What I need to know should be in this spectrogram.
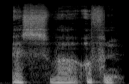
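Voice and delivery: low, slow, hushed murmur; quiet, low-pitched near-whisper. A narrator's reading. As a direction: say it very softly and slowly. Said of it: "flüsterte Toni vom Boden".

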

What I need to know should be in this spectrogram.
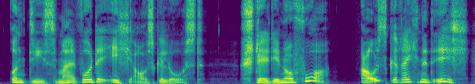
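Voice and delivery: high, eager little angel; child-like angel explaining. Acted. Angel character voice.

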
